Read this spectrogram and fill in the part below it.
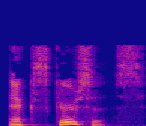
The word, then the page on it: excursus: British English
